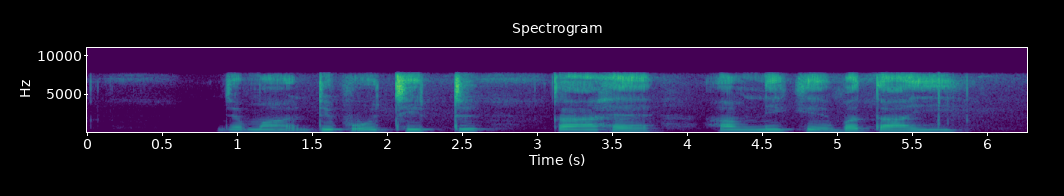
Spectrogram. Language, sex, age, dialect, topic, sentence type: Magahi, female, 25-30, Northeastern/Surjapuri, banking, question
